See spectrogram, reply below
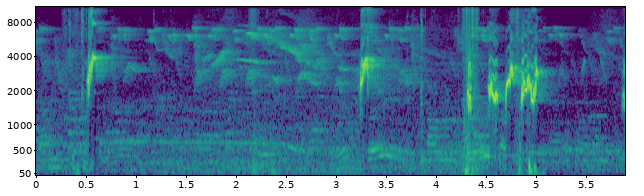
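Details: Red-whiskered bulbul morning song for training other bulbuls, in mature wild double-note style: scattered single sharp notes, then a fast run of four loud bubbling warbles, with faint chirping behind.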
